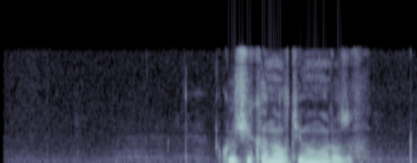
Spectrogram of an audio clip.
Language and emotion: Russian, neutral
